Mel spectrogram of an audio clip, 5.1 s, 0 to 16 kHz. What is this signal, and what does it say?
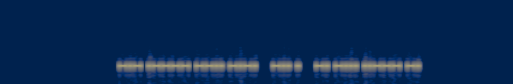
Morse code, heard as a keyed tone, about 52 wpm, 700 Hz. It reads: K1ZC DE NB2N
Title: USA Callsign DE Callsign - 4 Characters - 50wpm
